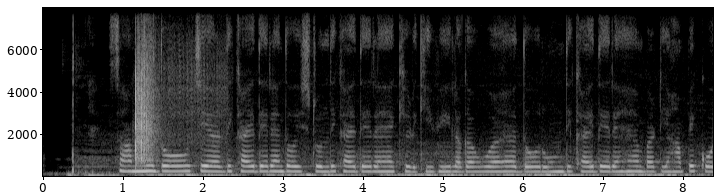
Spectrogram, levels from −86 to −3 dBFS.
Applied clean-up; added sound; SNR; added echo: none; Coin (dropping); -1 dB; none.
